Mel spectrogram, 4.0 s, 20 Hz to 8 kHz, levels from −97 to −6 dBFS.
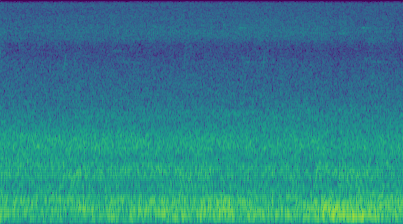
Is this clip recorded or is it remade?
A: recorded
